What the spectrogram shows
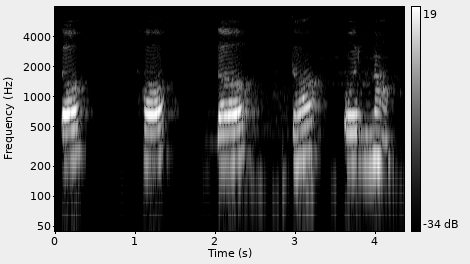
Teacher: दंत्य व्यंजन यानी कि जिन व्यंजनों का उच्चारण करते समय हमारी जिह्वा दांतों का स्पर्श करती है, यदि हम ऐसा प्रयत्न करें कि हमें दांत का स्पर्श होना ही नहीं है, होने देना ही नहीं है, तो ये व्यंजनों का उच्चारण संभव नहीं है।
